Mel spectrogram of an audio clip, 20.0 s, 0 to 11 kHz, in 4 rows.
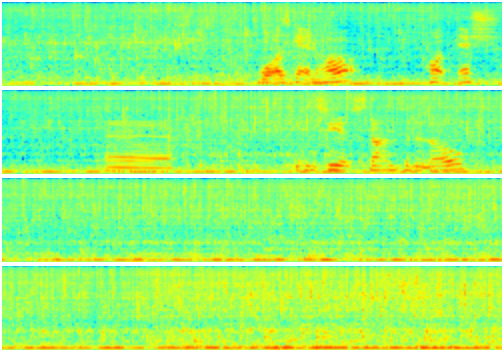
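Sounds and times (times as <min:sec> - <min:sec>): water pouring into washing machine: 0:00.0 - 0:20.0
low steady hum: 0:02.0 - 0:09.9.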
